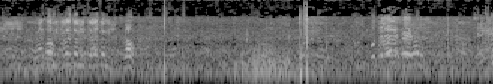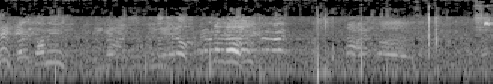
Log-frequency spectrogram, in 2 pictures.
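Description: Football players shouting and calling to one another across an outdoor pitch, with a couple of sharp ball kicks, one about four seconds in and another near the end.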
